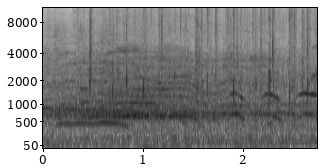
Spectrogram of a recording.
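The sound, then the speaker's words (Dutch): Crowd applause at a street march, a steady dense wash of clapping and cheering with voices calling out over it, holding level throughout. “Een applaus voor de Moody Crews!”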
